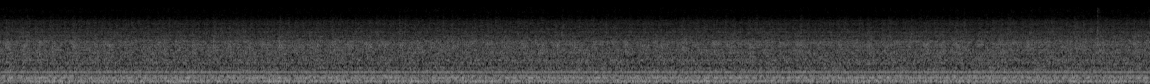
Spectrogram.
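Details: Bendix Autowasher Electronic 800 7148 washing machine, Cotton 90 plus prewash, 800 rpm, towels load: steady even motor hum at full speed with clear singing tone, rushing air, no knocks or grinding; motor running normally.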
